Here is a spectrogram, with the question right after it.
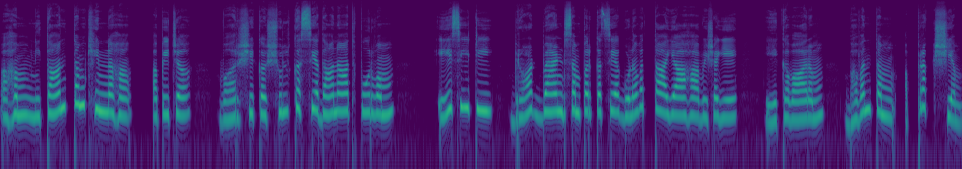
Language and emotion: Sanskrit, sad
